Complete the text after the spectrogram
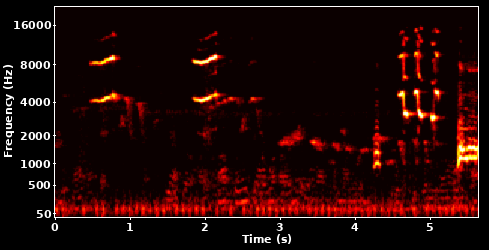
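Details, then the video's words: White-rumped shama, Borneo form, singing in the morning: scattered high thin whistles and short downslurred phrases between quiet gaps, ending in a louder burst of sharp rising notes. "KICAUAN MURAI BORNEO PAGI BIKIN MURAI MANAPUN SEKETIKA TERPANCING IKUT BUNYI"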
